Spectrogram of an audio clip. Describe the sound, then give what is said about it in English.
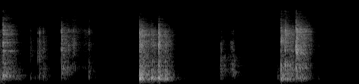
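Spoons of cooked rice are scooped and dropped into two small glass jars with lids, giving a series of short, irregular scraping and clinking bursts with brief pauses between them and no talking. “There they go, two little glass containers of rice.”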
